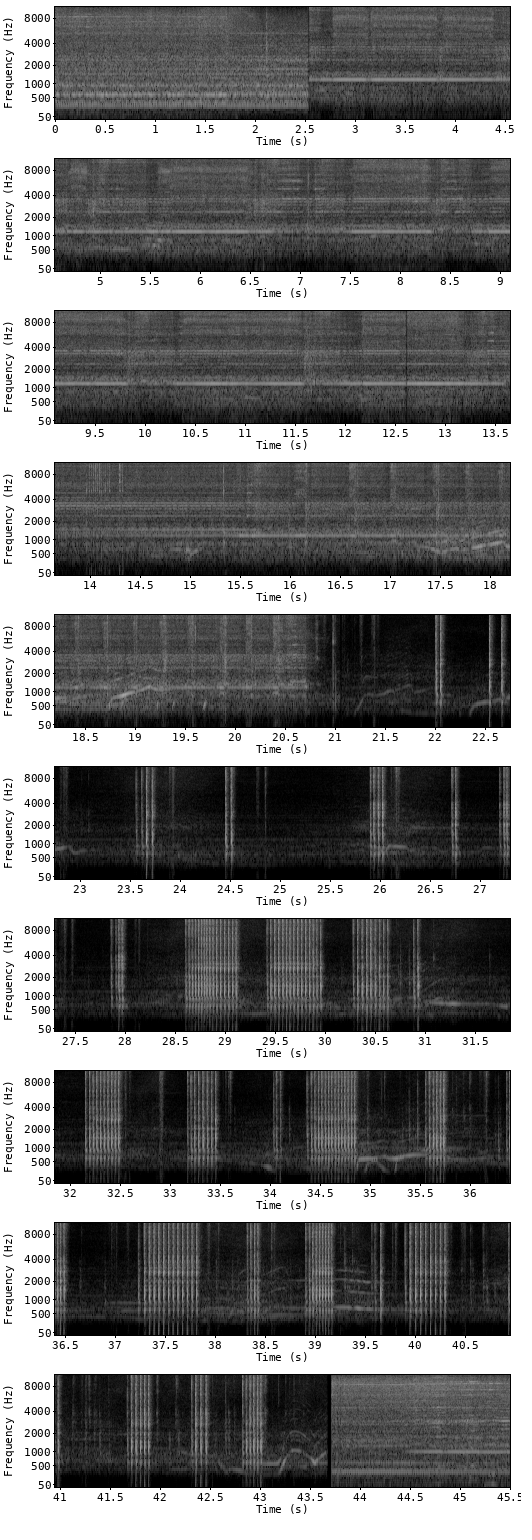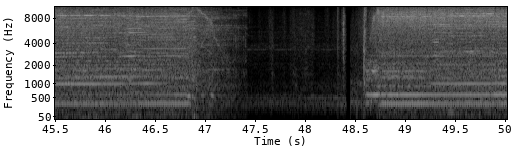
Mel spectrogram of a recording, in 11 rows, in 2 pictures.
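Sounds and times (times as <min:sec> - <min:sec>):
table saw running: 0:00.0 - 0:21.0, 0:39.9 - 0:47.4, 0:48.6 - 0:50.0.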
